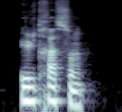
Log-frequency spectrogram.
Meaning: ultrasound
- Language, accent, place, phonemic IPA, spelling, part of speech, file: French, France, Lyon, /yl.tʁa.sɔ̃/, ultrason, noun, LL-Q150 (fra)-ultrason.wav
